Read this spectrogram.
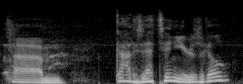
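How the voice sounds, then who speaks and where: A middle-aged podcast co-host tells rambling stories in a casual chat, restarting and correcting himself often and coughing now and then. His medium-pitched voice is lively, a little slow and darkish in tone.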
